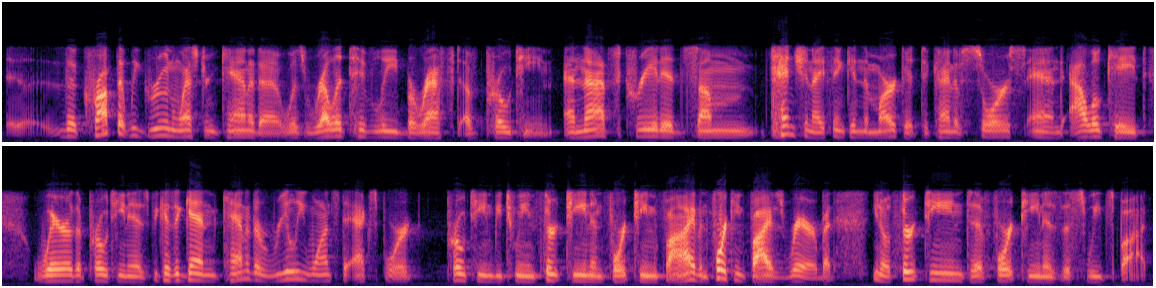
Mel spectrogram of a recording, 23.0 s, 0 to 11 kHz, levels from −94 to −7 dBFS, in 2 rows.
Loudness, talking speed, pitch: -27 LUFS, 155 wpm, 155 Hz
